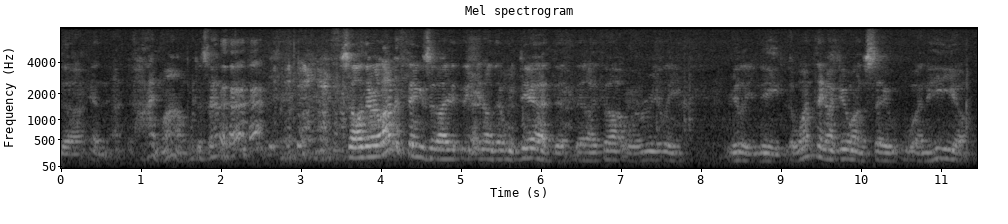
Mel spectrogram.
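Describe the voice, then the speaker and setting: An older man, a retired professor, telling rambling stories at a farewell event, his voice raspy and hoarse from bronchitis. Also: mid-range voice, animated, normal speed, a little mellow, recorded from a distance, a little hiss or hum. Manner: rambling anecdotes with frequent fillers. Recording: echoey hall recording from afar.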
